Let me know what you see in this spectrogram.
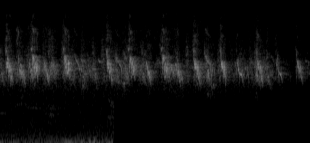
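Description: Birdsong: a bird's short, high, falling chirps repeated about three times a second.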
